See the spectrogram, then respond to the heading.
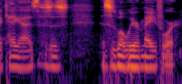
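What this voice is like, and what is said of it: Low, flat imitated voice. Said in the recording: “in a low voice”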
